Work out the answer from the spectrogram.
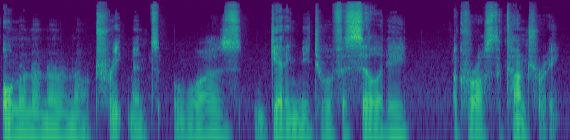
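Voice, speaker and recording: A man playing a bitter, wry young werewolf in an audio roleplay, talking haltingly and sardonically as if in intimate one-sided conversation. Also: lowish voice, fairly even intonation, a little mellow, no echo, lightly acted. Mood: sarcastic. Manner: halting, sardonic, conversational with sighs and repeated words.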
